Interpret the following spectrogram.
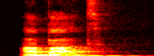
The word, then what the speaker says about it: abad: Não, não é mudo, mas a gente não percebe muito o som dele. Ó. Abad.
